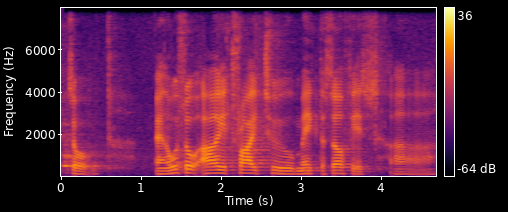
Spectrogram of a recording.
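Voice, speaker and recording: A man talks at a medium pitch, his intonation fairly even, while noticeable background noise carries on around him. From South Korea. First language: Korean. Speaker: ceramic artist. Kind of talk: artist talk. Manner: halting, many fillers.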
